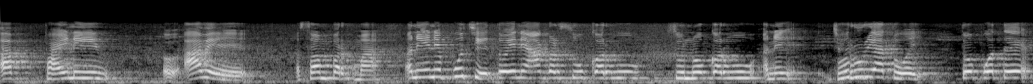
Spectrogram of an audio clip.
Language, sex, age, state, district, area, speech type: Gujarati, female, 45-60, Gujarat, Rajkot, rural, spontaneous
